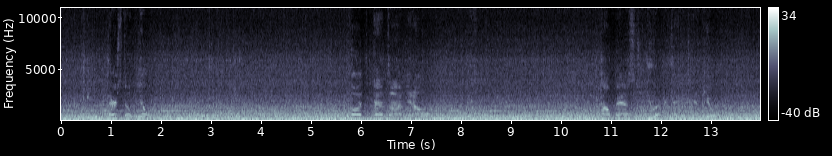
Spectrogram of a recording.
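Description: A truck engine hums steadily as tyres roll over a highway.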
